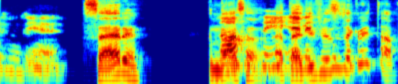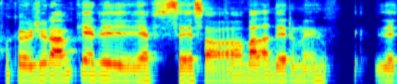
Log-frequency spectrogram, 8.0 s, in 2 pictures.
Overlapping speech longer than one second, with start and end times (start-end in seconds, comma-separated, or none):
2.2-3.5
